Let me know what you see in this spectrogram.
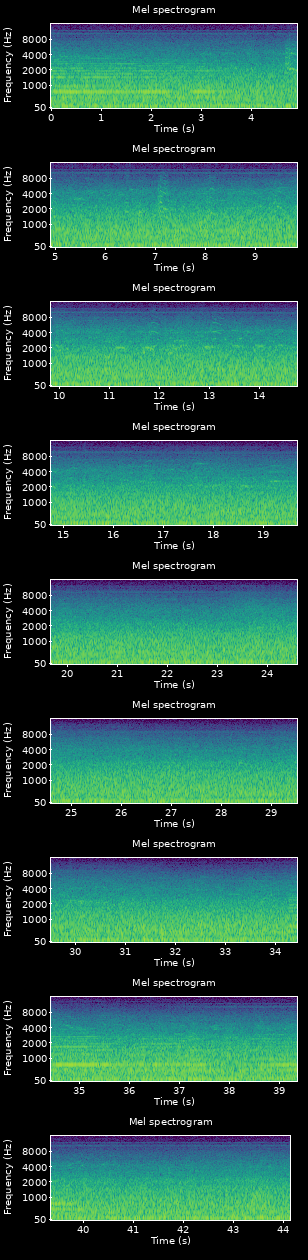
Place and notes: marseille, promenade louis braquier, harbour atmosphere
marseille at the sea, seagullss, a ship passing by hooting
soundmap international - social ambiences and topographic field recordings
France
